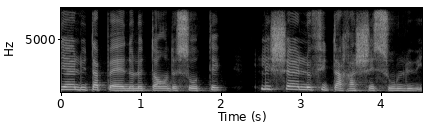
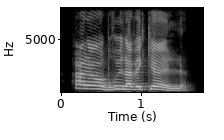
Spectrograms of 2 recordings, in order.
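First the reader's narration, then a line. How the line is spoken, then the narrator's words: Group yelling. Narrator (French): hurlèrent les nègres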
